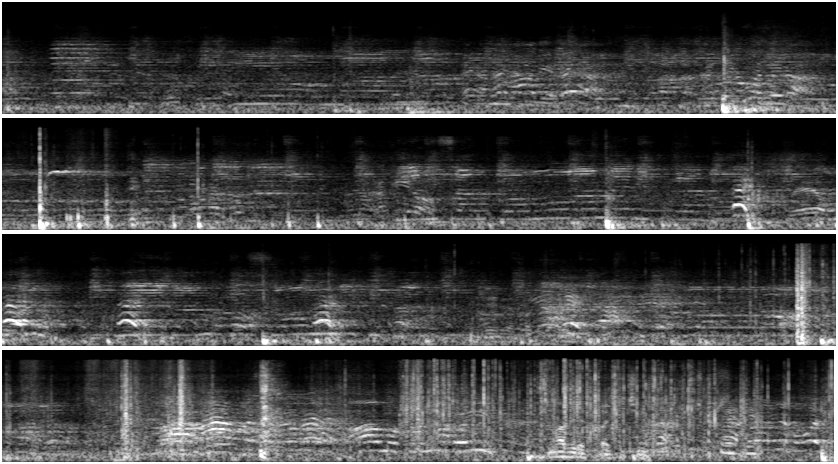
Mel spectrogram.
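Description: A soccer ball being kicked and bouncing during indoor play, sharp thuds every few seconds, the loudest about five and six and a half seconds in, over players' voices and background music. The shouting and kicks grow busier near the end.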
